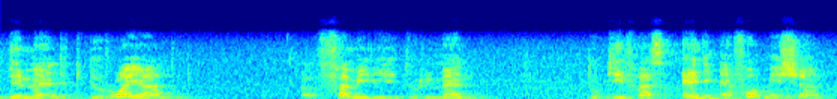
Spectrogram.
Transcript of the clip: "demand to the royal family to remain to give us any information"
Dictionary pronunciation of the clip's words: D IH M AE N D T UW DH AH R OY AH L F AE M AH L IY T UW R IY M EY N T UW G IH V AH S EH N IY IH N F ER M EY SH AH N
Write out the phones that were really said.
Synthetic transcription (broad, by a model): D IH M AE N D T UW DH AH R OY AH L F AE M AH L IY T UW R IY M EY N T UW G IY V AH S EH N IY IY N F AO M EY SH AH N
